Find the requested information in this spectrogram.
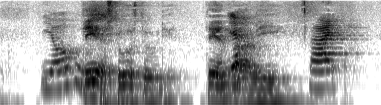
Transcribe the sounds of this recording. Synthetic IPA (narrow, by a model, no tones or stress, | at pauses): d̥e̝æɐsd̥o̝ɐsd̥uð̰ˠjəd̥e̝ænd̥ʁɑ̈ːli̥ː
